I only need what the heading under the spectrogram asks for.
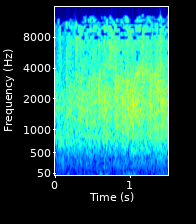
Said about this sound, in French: On applaudit pour le monsieur qui est là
